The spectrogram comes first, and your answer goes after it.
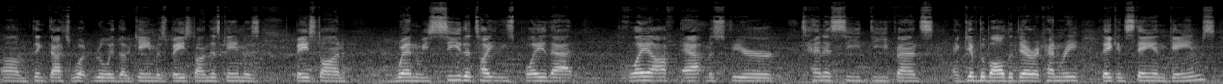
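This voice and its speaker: High-voiced man talking football odds. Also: level tone, moderate pace, a crowd in the background. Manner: conversational with frequent "um" and "uh" hesitations. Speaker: sports betting podcast co-host. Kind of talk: casual sports betting talk.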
